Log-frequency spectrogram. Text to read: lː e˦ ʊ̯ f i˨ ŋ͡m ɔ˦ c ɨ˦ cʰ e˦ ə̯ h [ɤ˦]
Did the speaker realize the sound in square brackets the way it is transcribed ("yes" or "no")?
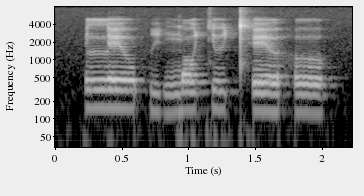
yes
